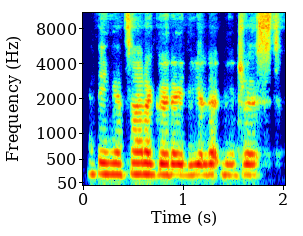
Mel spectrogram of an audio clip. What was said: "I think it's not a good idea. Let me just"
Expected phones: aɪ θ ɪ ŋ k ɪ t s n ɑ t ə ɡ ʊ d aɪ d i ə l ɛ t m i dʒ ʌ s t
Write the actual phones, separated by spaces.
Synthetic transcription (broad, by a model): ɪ θ ɪ ŋ k ɪ t s n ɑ t ə ɡ ʊ d aɪ d i ə l ɛ t m i dʒ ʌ s t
